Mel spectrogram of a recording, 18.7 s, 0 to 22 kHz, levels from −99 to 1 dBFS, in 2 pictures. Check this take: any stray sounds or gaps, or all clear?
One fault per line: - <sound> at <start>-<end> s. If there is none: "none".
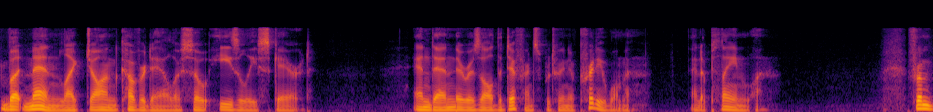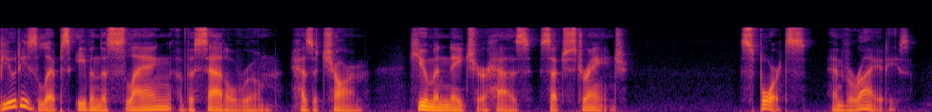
none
